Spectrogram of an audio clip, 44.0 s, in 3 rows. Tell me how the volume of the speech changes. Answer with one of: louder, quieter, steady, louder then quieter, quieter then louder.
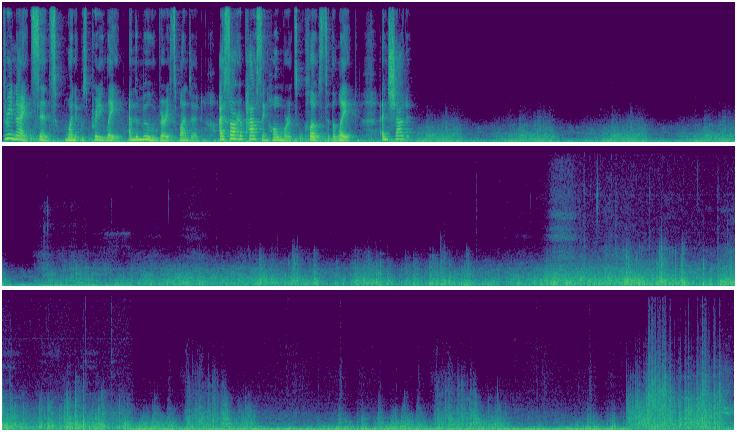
steady.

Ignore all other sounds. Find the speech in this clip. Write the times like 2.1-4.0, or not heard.
0.0-8.2.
